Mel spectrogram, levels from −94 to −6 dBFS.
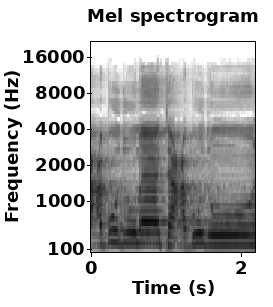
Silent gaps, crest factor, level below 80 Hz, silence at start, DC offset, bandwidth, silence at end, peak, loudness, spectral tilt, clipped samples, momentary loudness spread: none; 14 dB; -60 dBFS; 0 s; under 0.1%; 14 kHz; 0 s; -2 dBFS; -16 LUFS; -5 dB/octave; under 0.1%; 5 LU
